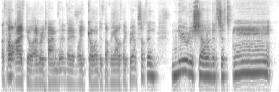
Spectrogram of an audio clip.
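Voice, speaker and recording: A man giving casual live reaction commentary, nervous and rambling, halting and repeating his words as he goes. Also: mid-range voice, little pitch movement, mellow, dull audio. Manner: anxious, nervous anticipation. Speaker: anime commentator reacting to a livestream event.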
